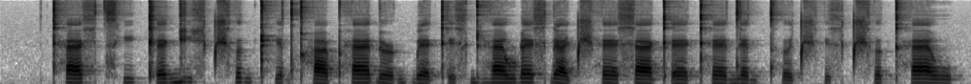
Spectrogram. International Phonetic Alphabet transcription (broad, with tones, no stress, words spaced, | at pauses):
kʰæ˨˦xt͡sʰi˨ kʼɛ˨˦ɡi˨xt͡ʃʰə˦ɡ ʈʰɪ˨dqʰɛ˨ pʰæ˦ɗə˞˨˦ɡɓɛ˨kʼɪ˦˨x ɖʱæ˦wɽɛ˦xɗæ˨ t͡ʃʰɛ˦ xæ˦kʼɛ˦˨kʰɛ˦dɛ˨d tʰə˨t͡ʃʰɪ˨x t͡ʃʰə˦kʰæ˦˨w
